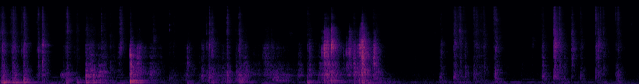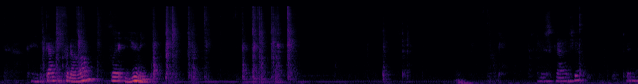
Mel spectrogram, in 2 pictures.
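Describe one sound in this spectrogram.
Cards shuffle and slap together in a woman's hands.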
